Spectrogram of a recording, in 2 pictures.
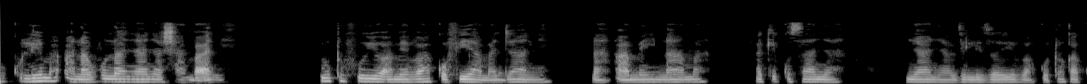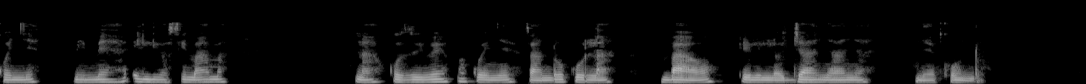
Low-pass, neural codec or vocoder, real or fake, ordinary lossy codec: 7.2 kHz; none; real; MP3, 32 kbps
